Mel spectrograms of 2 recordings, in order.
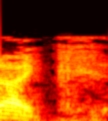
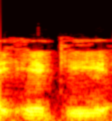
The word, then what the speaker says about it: Icke: they called me um Ike um they called you yeah I mean that you don't pronounce the c um actually funny enough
